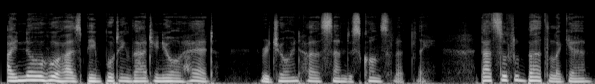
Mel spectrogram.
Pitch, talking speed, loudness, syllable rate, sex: 150 Hz, 180 wpm, -18 LUFS, 5.8 syllables/s, male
